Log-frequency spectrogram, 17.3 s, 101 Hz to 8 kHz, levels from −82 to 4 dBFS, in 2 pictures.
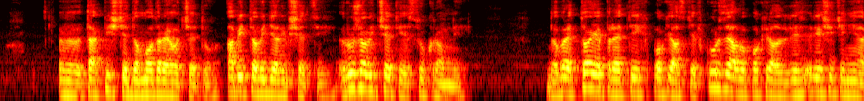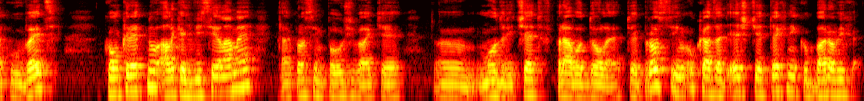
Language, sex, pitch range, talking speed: Slovak, male, 125-150 Hz, 155 wpm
